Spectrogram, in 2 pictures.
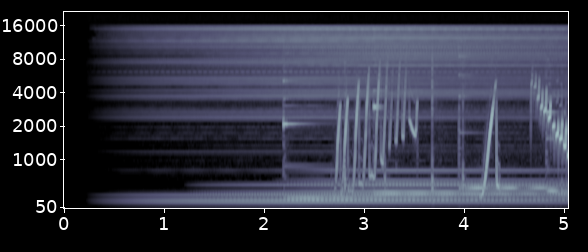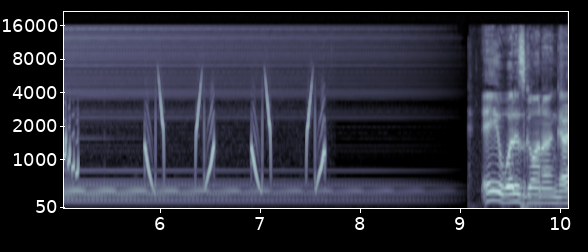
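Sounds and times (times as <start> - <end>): synthesizer jingle: 1.6 - 8.8.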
